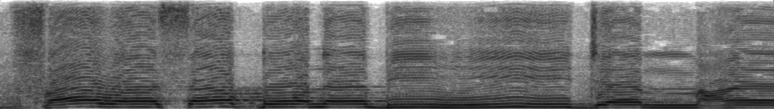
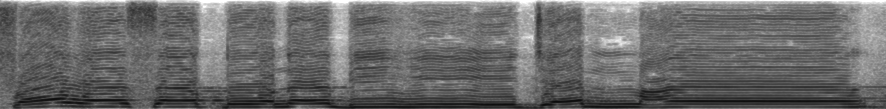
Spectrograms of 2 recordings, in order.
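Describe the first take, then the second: Both takes have the same delivery.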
